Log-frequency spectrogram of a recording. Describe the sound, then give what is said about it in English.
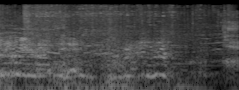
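A lion roars loudly, one deep, rumbling, sustained roar lasting about three seconds, with growling texture that eases slightly toward the end. “Her parents got her a lion, but then it ate her favorite servant.”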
